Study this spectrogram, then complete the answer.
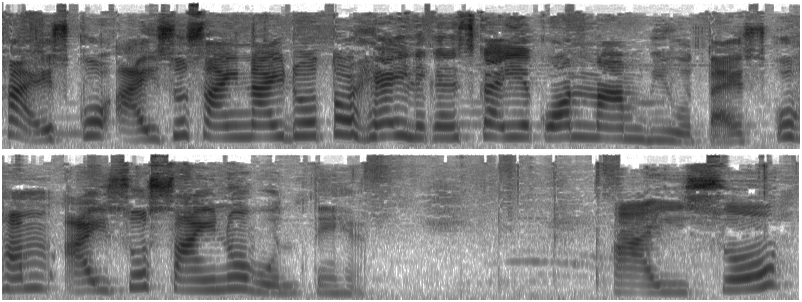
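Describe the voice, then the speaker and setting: High-voiced woman teaching chemistry. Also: a little slow, a bit bright, soft background music. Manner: repeats terms and quizzes students with questions; addresses students affectionately as child. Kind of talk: classroom lecture.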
